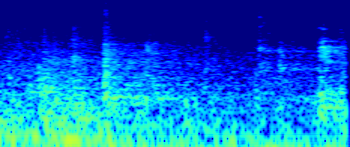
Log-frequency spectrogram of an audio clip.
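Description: Quiet concert-hall room tone in the pause between symphony movements: scattered small clicks and rustles as the orchestra and audience settle, with a louder click near the end.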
